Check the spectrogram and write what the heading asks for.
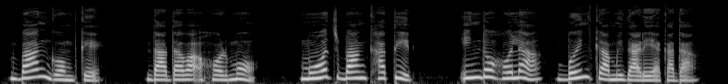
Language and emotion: Santali, sad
